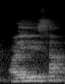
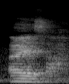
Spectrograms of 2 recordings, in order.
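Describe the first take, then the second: First: ऐसा said as a-ee-saa; Odia pronunciation. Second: ऐसा with one long open ae; Hindi pronunciation. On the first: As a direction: split the first vowel of ऐसा into a and ee. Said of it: "Odia के हिसाब से". (ऐसा को अइसा बोलें) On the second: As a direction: hold the first vowel of ऐसा, no ee glide. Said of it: "परंतु ऐसा नहीं बोलते". (ऐसा को खुले 'ऍ' से बोलें) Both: Shown as a demonstration.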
